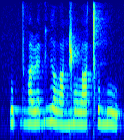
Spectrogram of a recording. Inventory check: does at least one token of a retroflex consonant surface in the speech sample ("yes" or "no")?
yes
